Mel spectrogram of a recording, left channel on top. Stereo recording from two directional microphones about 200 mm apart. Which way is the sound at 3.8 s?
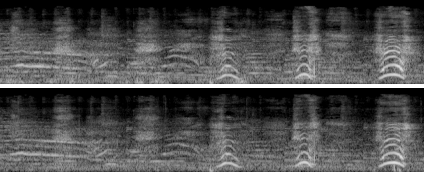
15° right (ahead or behind).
